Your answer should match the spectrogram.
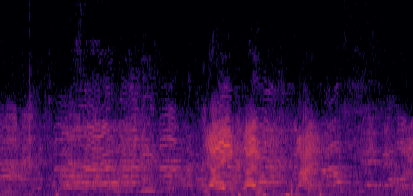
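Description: Faint pitch-side ambience: distant voices of players and spectators chattering and calling, with a few light knocks.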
